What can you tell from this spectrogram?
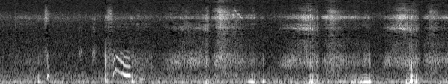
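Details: Sleeping bulldog puppy snoring: soft snorting snores with brief squeaky, whistling, wheezy breath sounds, noisy breathing through a narrowed airway.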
